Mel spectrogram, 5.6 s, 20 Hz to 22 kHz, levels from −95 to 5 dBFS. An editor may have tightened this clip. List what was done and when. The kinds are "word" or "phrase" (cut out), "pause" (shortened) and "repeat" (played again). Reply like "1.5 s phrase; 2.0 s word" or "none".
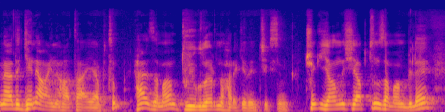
1.6 s pause; 3.7 s pause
